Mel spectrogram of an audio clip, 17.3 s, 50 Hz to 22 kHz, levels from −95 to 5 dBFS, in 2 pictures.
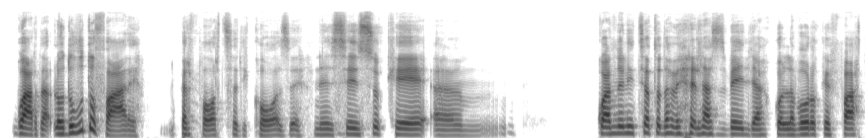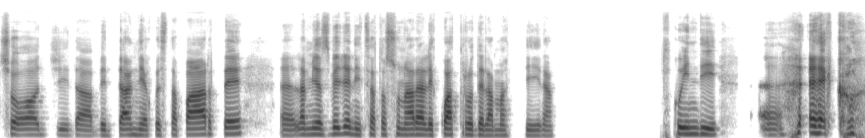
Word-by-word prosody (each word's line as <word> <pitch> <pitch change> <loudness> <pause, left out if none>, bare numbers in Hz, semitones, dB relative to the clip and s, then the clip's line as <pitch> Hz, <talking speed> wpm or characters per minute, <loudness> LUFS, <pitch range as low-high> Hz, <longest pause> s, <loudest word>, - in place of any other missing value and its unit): Guarda, 165 -4 +6
l'ho 180 - +4
dovuto 225 - +3
fare 135 - +1 0.3
per 175 -2 -3
forza 150 0 -4
di 145 -3 -19
cose, 145 0 -4
nel 160 -1 -7
senso 175 +3 -3
che, 160 -2 0
ehm, 145 -1 -10 1.1
quando 190 0 +4
ho - - +3
iniziato 200 +2 -1
ad 195 - -1
avere 190 -2 0
la 180 0 +2
sveglia 160 -2 -2
col 160 - +1
lavoro 165 +1 +1
che 165 - -3
faccio 160 +1 -1
oggi 155 -1 -5
da 145 -2 -3
20 145 0 -10
anni 155 0 +1
a 145 - -5
questa 155 +1 -7
parte, 170 +4 +3 0.3
ehm, 145 -1 -5
la 165 - 0
mia 170 0 0
sveglia 180 +4 -1
ha - - +4
iniziato 165 -1 -5
a - - -3
suonare 160 -1 +1
alle 155 -1 +2
4 160 -1 +2
della 150 -2 0
mattina. 145 -1 -8 1.2
Quindi, 180 -3 +1 0.5
ehm, - - -5 0.3
ecco, 200 -1 +6
160 Hz, 155 wpm, -25 LUFS, 150-175 Hz, 1.2 s, Guarda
